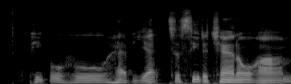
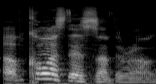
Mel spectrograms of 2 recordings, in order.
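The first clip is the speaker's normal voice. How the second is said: much louder, ranting outburst; exasperated shout; 5 semitones higher, 14 dB louder than usual. Real, not acted. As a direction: yell it out in frustration. Stream audio breaking, exasperated.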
